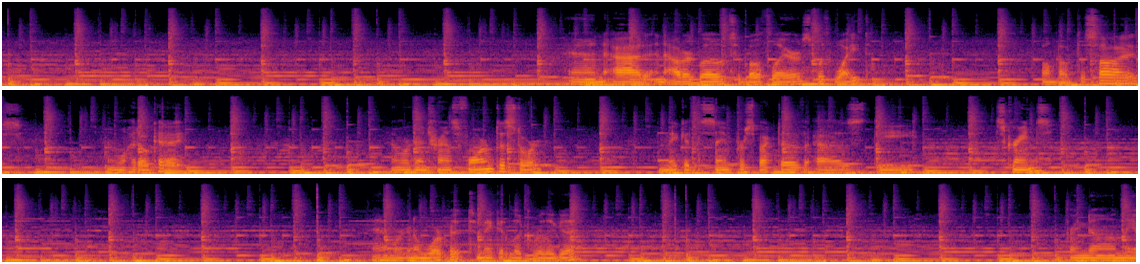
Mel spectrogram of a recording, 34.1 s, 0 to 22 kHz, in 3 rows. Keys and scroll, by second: 15.6 super+t, 24.8 v, 27.6 super+t, 31.1 Return, 33.9 v.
